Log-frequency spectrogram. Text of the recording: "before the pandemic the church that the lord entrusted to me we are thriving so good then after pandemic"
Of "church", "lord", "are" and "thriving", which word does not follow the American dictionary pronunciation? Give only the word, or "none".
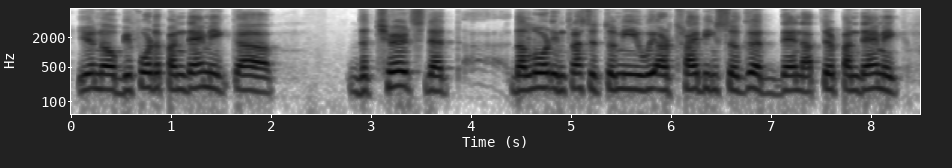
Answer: thriving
